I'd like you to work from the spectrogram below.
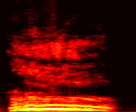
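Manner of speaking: a high, loud mock gasp. Shown as a demonstration. Pastor demonstrating the gasp the congregation should have made. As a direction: show the gasp nobody gave. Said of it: "here's why none of you are going".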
